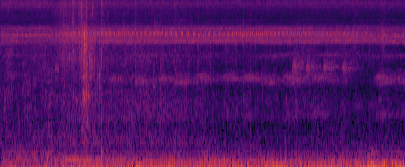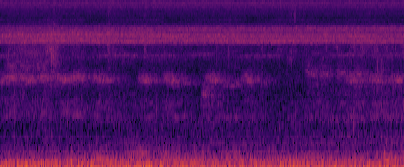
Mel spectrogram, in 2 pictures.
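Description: A steady high-pitched drone of insects in dense tropical undergrowth, with short repeated chirps coming and going in a lower register and a low steady noise underneath.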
